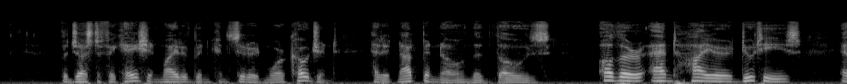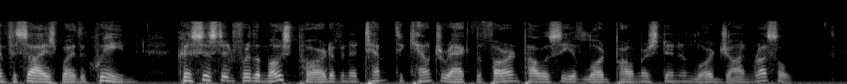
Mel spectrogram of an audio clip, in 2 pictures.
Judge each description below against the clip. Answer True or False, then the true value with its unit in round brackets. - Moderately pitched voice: False (125 Hz)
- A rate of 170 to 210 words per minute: False (150 wpm)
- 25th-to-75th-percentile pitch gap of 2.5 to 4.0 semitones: False (4.7 semitones)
